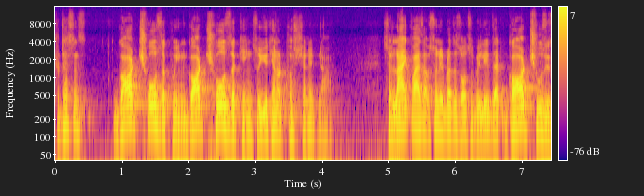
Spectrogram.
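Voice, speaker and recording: A man with vocal fry talks at a fairly quick pace with lively intonation. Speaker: Islamic preacher. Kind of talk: sermon. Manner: fast.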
